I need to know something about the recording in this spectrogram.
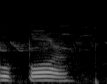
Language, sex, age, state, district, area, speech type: Assamese, female, 60+, Assam, Dhemaji, rural, read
